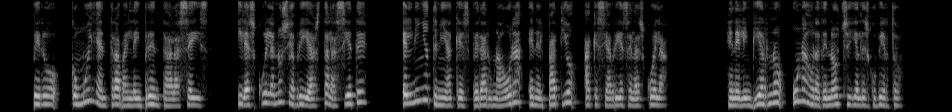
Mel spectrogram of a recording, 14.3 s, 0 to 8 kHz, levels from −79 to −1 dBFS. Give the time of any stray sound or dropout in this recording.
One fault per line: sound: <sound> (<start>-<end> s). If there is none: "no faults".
no faults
